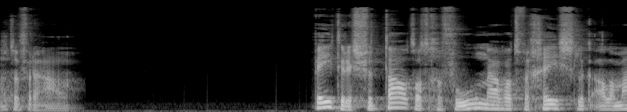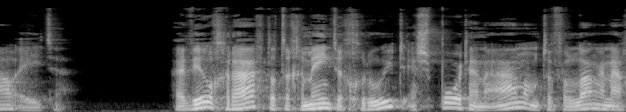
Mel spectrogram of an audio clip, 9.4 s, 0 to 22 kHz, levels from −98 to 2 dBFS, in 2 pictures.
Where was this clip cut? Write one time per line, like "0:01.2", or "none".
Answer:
none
